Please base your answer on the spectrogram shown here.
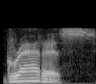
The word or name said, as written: gratis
